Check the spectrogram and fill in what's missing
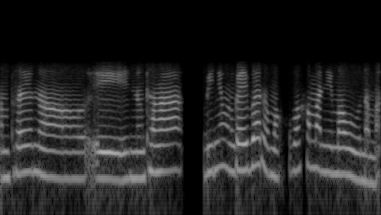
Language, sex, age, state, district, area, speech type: Bodo, female, 18-30, Assam, Udalguri, urban, conversation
